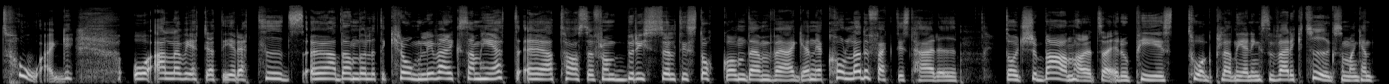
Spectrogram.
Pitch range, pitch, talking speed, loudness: 210-260 Hz, 235 Hz, 170 wpm, -20 LUFS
